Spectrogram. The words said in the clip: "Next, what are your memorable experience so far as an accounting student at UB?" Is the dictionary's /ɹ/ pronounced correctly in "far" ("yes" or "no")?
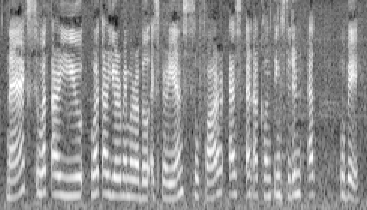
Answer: yes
